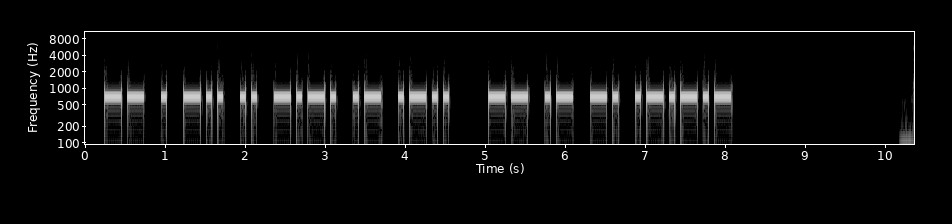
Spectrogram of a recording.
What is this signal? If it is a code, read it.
Morse code, heard as a keyed tone, about 17 wpm, 700 Hz. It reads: MEDICAL MAN.
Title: Sentences from Top 1000 Words - Review Part 5 - 17wpm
